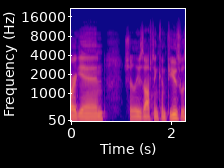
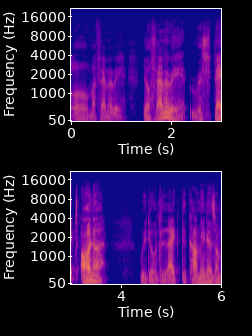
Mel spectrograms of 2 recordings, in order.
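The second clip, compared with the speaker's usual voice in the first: soft, put-on, samurai-style Japanese accent; 7 dB quieter than usual. Trying out accents with friends, in a put-on Japanese accent. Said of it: "That's a Japanese accent".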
